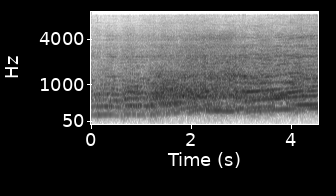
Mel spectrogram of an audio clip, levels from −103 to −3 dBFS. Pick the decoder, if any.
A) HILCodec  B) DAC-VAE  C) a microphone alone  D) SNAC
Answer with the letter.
D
